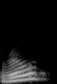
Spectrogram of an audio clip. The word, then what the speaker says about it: Ruel: and I'm recording with an an do you pronounce it rule yes rule yeah okay rule I always do this this is like a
